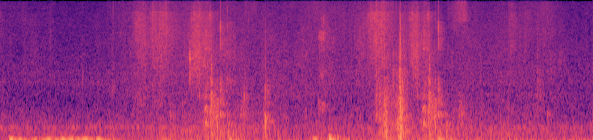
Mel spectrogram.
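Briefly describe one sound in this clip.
Long cloth sleeves swish through the air.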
